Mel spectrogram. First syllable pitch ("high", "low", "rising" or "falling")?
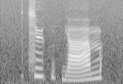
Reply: high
